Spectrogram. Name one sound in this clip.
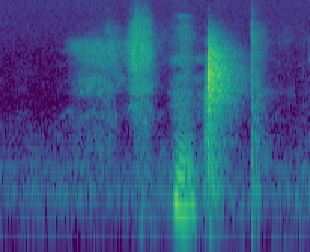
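Cards slide and rustle across a cloth.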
